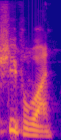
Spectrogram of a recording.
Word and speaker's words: Schiefelbein: Schiefelbein does sound German, and if it's German, you pronounce the I, not the E, so we'll stick with Schiefelbein.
